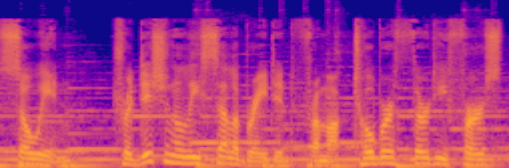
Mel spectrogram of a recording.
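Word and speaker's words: Samhain: to the ancient Celtic Festival of Sam Hae pronounced soin traditionally celebrated from October 31st to November 1st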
